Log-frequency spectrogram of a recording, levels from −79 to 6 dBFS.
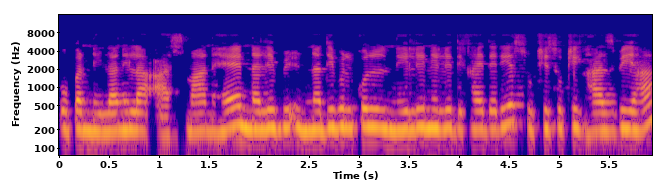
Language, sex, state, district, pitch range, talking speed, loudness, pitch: Hindi, female, Maharashtra, Nagpur, 195-215 Hz, 200 wpm, -17 LUFS, 205 Hz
